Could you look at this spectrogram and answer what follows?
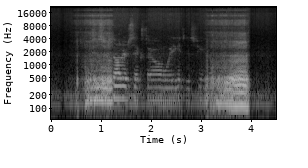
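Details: Puppy/dog with epic snoring in sleep: deep, rumbling, rattling snores on the in-breath, with a low grumbling tone between them.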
